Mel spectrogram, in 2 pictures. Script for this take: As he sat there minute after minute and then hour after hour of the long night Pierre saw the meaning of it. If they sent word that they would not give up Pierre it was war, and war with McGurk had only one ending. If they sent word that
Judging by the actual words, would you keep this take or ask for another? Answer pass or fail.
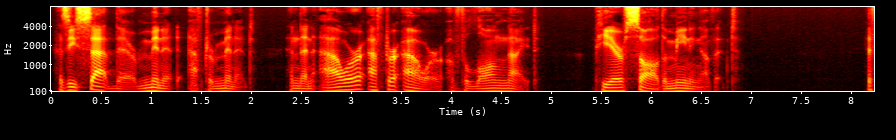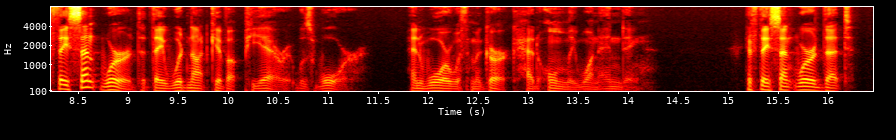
pass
